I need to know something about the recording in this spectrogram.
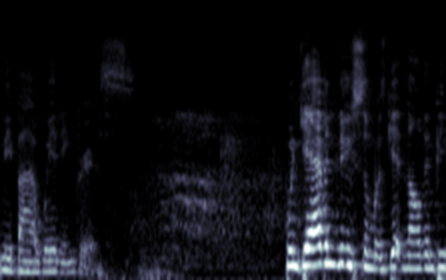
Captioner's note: audience laughs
